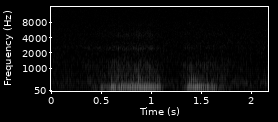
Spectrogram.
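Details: Sleeping hound snoring repeatedly: two low, rumbling snores in quick succession in a quiet room.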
